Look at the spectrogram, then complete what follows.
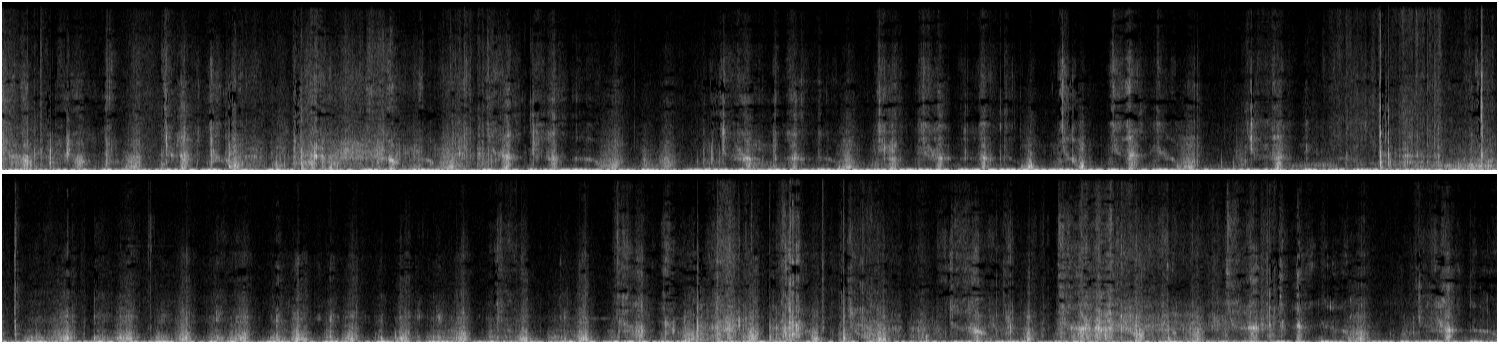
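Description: Close-miked crunching and chewing of shaved ice dusted with matcha powder, a dense, continuous run of crisp crunches as the ice is bitten and chewed.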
